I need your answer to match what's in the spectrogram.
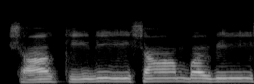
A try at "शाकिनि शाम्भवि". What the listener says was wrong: When you tell the Hrasvasvaras, please pronounce it as Hrasva. When it is Dirgha, it is to be pronounced as Dirgha. For example, it is not Shakini Shambhavi. It is Sha. Similarly, it is Shakini Shambhavi. The Na and Va, Ni and Vi are Hrasva, short vowels.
